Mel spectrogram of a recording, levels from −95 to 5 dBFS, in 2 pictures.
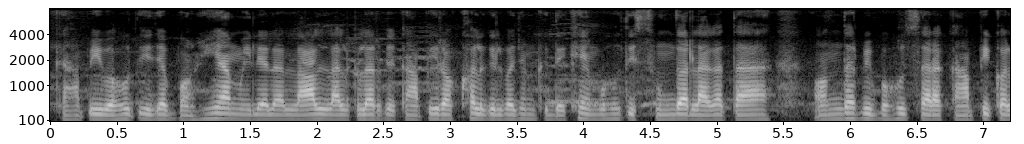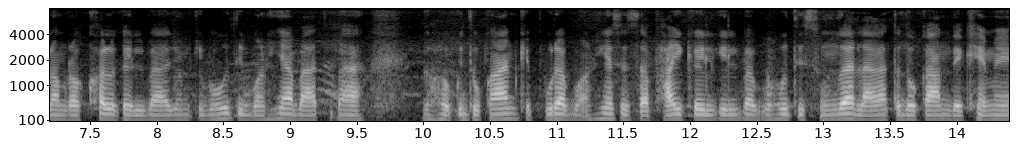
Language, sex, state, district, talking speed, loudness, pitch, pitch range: Bhojpuri, male, Uttar Pradesh, Gorakhpur, 235 wpm, -24 LUFS, 130 Hz, 125-135 Hz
